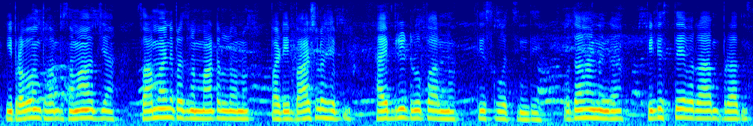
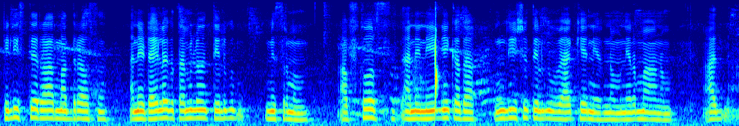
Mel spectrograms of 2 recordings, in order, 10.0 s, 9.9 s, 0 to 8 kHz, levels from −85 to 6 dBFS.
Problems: none marked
